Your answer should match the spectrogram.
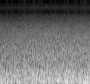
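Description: Ocean waves break on a Fuerteventura beach in a steady, loud wash of surf with wind buffeting the microphone, no voices.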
